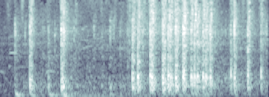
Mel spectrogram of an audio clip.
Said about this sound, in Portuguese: Eita, tem até fogo de artifício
